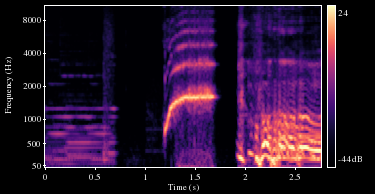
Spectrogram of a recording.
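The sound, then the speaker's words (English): A woman screams in terror: a loud, shrill cry that rises sharply, then a second harsher, ragged shriek after a brief silence, preceded by a short sustained tone. “Go right into it, and it's a fucking lady screaming for her life.”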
